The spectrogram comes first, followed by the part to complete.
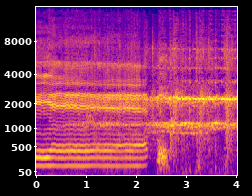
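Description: A man chanting into a handheld microphone, holding one long, steady low note for about two seconds. Then the voice gives way to a high, steady, slightly wavering tone.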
